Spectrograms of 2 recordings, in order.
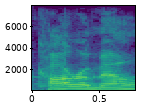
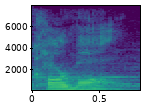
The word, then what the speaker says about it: caramel: It's pronounced. Damn it, Sean. It's camel. Oh, okay, it's camel. It's caramel, not caramel.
